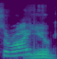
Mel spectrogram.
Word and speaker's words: Sirois: Please welcome George Sirois. Did I pronounce that correct? George Sirois? – You sure got it.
